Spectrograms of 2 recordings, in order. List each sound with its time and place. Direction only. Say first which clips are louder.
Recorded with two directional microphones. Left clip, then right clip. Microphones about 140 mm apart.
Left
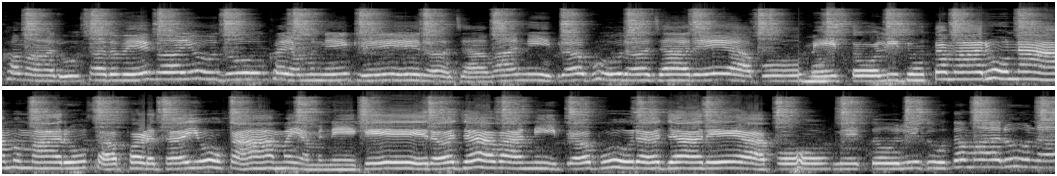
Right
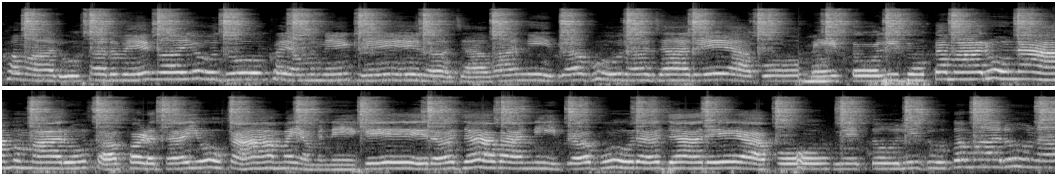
0.9 s female singing: left 4 dB; centre (ahead or behind)
6.3 s female singing: left 4 dB; 5° left (ahead or behind)
8.1 s speech: left 2 dB; 40° left (ahead or behind)
18.9 s music: left 4 dB; 5° left (ahead or behind)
